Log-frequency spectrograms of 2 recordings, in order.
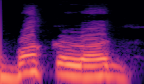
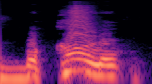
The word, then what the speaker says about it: Bacolod: I actually left Cebu and made my way to Bacolod. I know I butchered that too, it's Bacolod, you know, and then went from Bacolod on out here to La Castellana, you know, and I love it.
